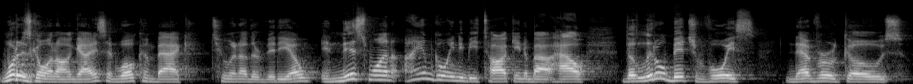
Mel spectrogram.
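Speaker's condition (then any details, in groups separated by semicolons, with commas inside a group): No condition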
